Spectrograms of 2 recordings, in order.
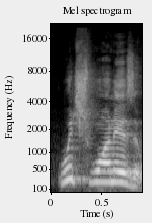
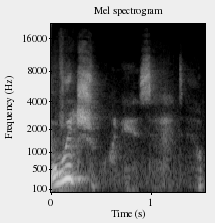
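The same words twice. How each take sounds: First: Said in the usual way. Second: Hushed whispered repeat, slower; breathy conspiratorial whisper to the crowd. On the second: Shown as a demonstration. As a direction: whisper it like a secret question. Asks, then repeats whispered.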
